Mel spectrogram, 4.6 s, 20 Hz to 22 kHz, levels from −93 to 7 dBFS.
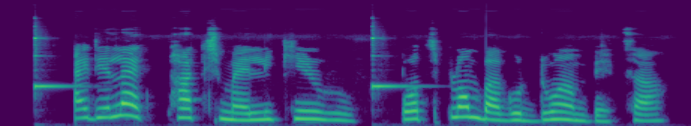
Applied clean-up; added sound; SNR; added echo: neural mask model RNNoise.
